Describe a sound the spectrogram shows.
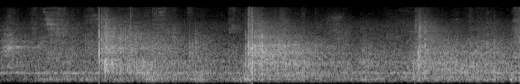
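A hockey stick slaps a puck with a sharp crack, echoing in a large hall.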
